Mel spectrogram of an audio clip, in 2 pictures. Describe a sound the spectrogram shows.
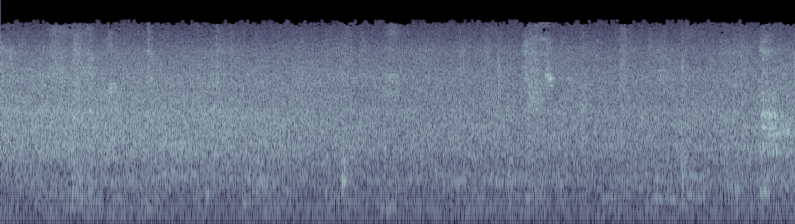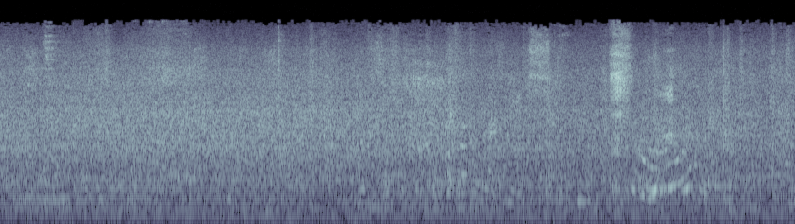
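A crowd murmurs in the background of a large room.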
